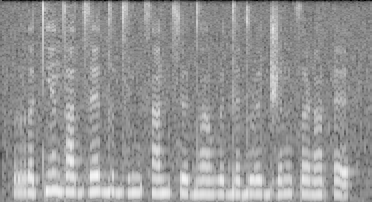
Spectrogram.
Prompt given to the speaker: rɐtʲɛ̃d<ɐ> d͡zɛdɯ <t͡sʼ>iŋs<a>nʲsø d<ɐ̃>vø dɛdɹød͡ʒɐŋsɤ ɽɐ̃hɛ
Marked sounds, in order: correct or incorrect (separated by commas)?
incorrect, incorrect, incorrect, correct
